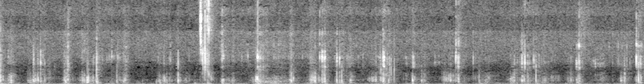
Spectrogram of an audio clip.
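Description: Close-miked chewing of a strawberry-and-cream pastry: an irregular run of soft crunches and wet mouth clicks, several a second.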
